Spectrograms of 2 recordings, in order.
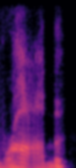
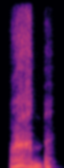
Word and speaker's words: Rob: The aspiration just before the B in Rob was very strong, close to the ch in the Scots loch. The A was halfway in pronunciation between the English A and O.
